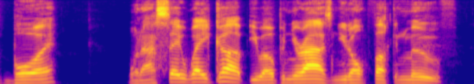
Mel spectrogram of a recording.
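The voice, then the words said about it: Southern police officer voice. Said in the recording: “that impression ... that Southern cop going, boy.”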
